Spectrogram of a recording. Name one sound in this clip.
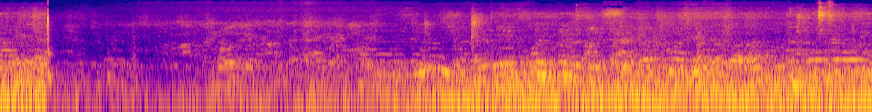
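A young woman chews food with her mouth full.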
